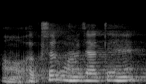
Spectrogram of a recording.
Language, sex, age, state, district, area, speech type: Hindi, male, 30-45, Bihar, Samastipur, rural, spontaneous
